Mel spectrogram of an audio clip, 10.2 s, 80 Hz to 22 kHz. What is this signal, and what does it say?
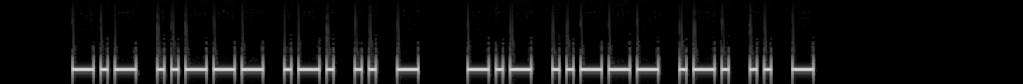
Morse code, heard as a keyed tone, about 17 wpm, 700 Hz. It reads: K2RIT K2RIT
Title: USA Call Signs Repeated 2x 17wpm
